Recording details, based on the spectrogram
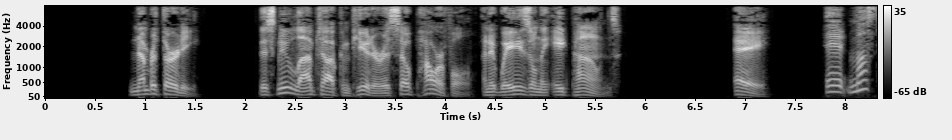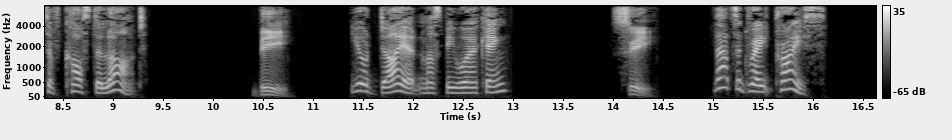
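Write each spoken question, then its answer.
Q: This new laptop computer is so powerful and it weighs only 8 pounds.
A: A: It must have cost a lot.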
